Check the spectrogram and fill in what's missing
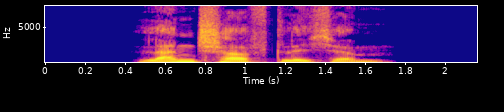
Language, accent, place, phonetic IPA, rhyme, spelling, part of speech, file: German, Germany, Berlin, [ˈlantʃaftlɪçm̩], -antʃaftlɪçm̩, landschaftlichem, adjective, De-landschaftlichem.ogg
- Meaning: strong dative masculine/neuter singular of landschaftlich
